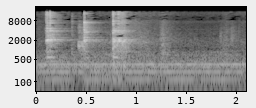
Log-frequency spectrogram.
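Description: A glass jar and its lid knocking together as they are handled: three quick, sharp clinks within the first second, then only a faint steady hum.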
